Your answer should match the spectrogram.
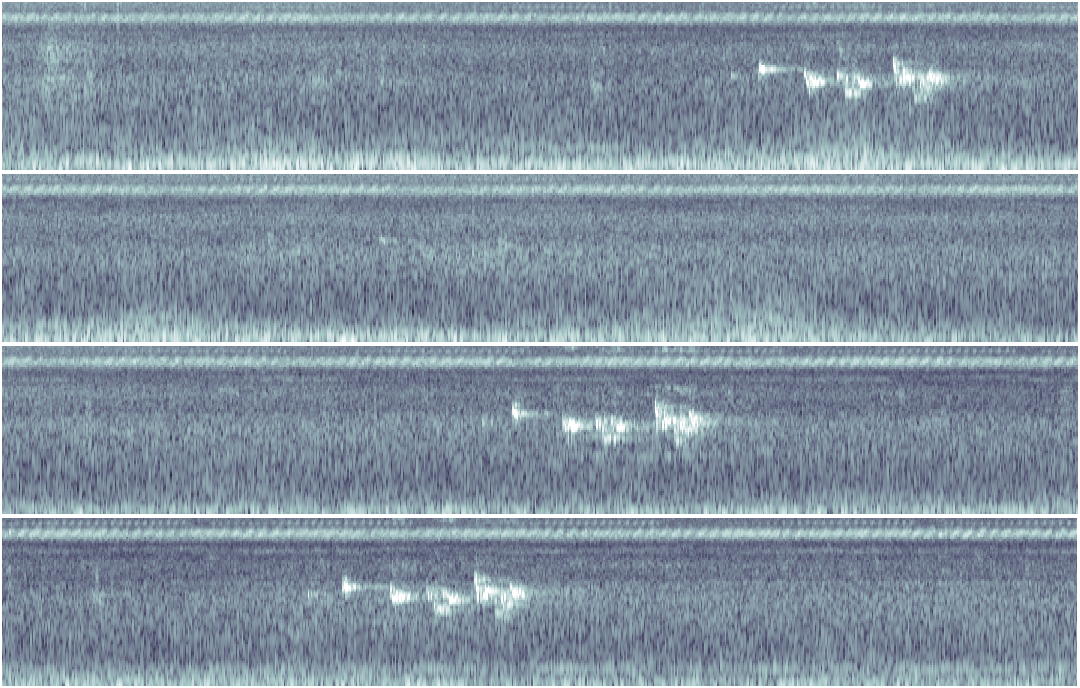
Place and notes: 行天宮, Beitou District, Taipei City - birds, Aircraft flying through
